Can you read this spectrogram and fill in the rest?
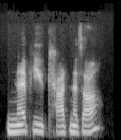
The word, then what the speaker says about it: Nebuchadnezzar: Uh, the king, whose name I said very wrong, I don't even know how I said it, is Nebuchadnezzar.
